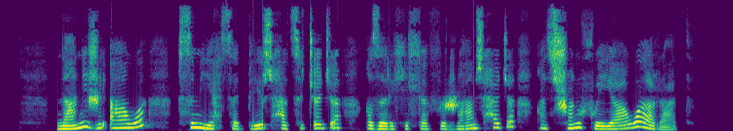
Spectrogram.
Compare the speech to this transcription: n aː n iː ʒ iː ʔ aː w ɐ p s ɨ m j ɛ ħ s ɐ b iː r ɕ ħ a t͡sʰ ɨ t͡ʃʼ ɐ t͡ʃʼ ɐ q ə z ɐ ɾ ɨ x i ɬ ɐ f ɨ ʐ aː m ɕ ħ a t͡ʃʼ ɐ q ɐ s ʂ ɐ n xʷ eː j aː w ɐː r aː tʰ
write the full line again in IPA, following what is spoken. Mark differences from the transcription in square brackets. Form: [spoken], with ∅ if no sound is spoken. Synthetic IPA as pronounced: n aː n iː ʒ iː ʔ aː w ɐ p s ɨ m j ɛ ħ s ɐ b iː r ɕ ħ a t͡sʰ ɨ t͡ʃʼ ɐ t͡ʃʼ ɐ q ə z ɐ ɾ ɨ x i ɬ ɐ f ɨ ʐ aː m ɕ ħ a t͡ʃʼ ɐ q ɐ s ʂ ɐ n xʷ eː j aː w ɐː r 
